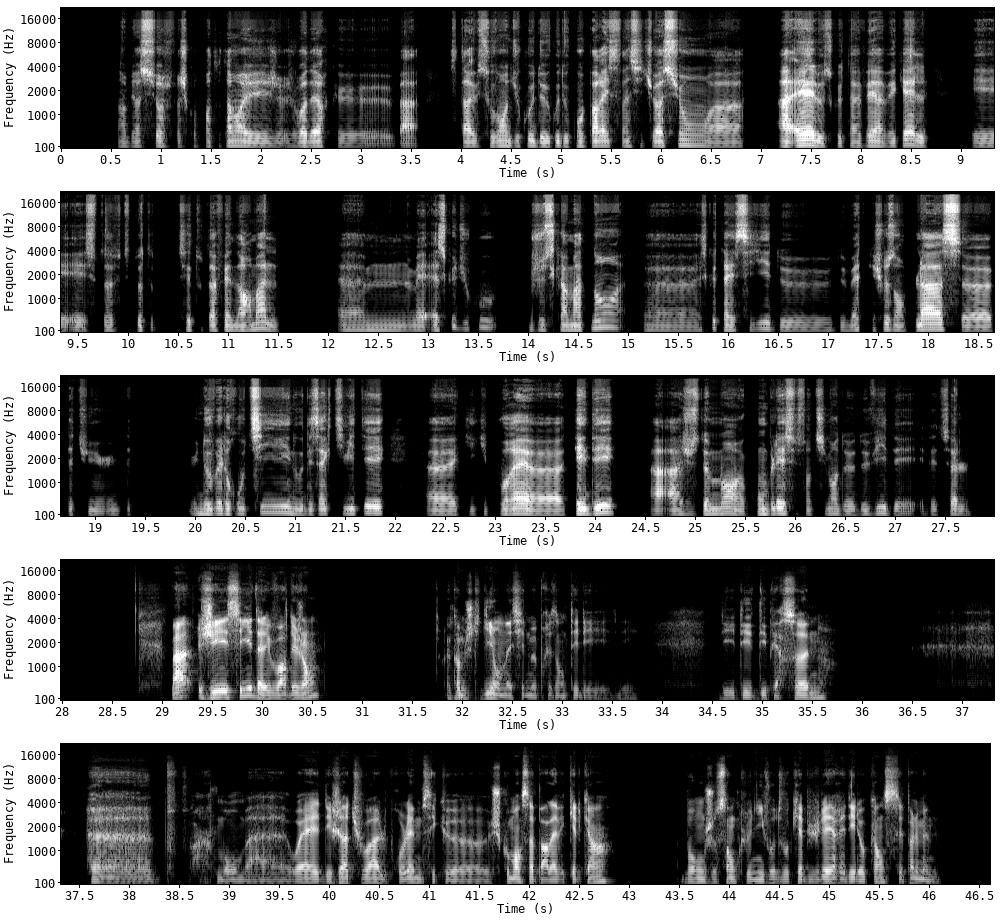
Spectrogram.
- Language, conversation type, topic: French, advice, Comment as-tu vécu la solitude et le vide après la séparation ?
- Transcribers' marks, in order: scoff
